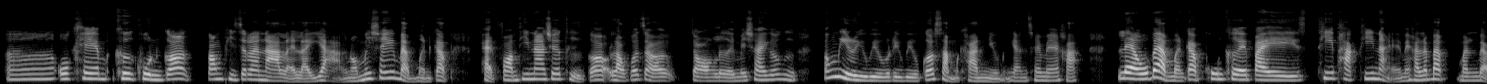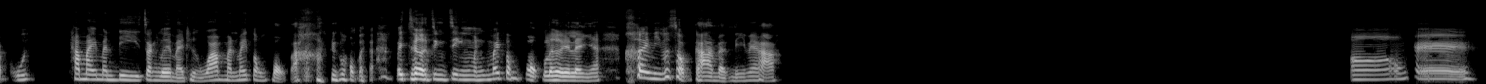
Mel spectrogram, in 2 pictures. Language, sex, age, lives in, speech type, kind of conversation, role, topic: Thai, female, 40-44, Thailand, conversation, podcast, host, การเที่ยวคนเดียวเคยทำให้คุณรู้สึกว่าตัวเองเปลี่ยนไปไหม?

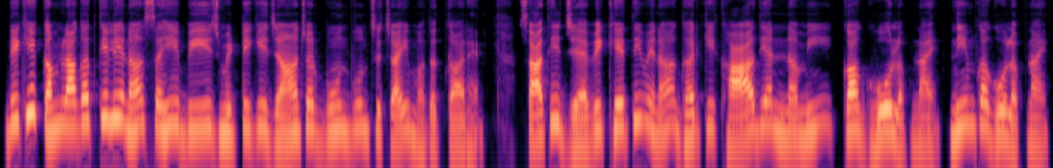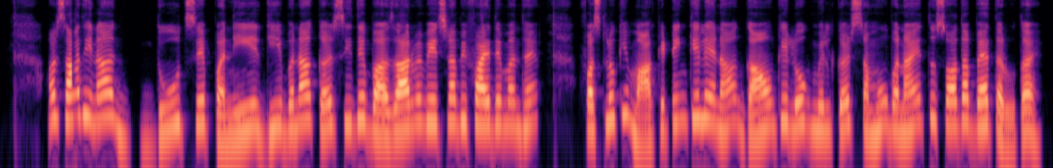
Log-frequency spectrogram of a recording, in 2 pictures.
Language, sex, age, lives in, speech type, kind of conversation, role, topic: Hindi, female, 20-24, India, read, expert-assistant, expert, अगर आपके गाँव में रोज़गार के नए मौके बनाने हों, तो आप कौन-कौन से पुराने और नए तरीकों का मिलाजुला इस्तेमाल सोच सकते हैं?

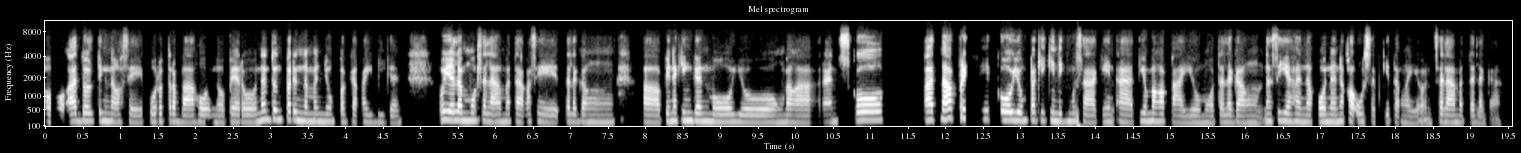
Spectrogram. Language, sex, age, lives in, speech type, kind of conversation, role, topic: Filipino, female, 30-34, Philippines, conversation, advice, user, Paano ko malalaman kung handa na akong magmahal muli?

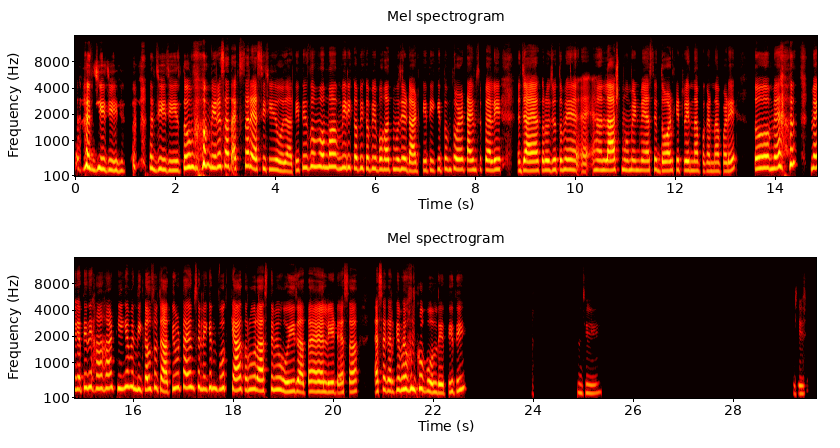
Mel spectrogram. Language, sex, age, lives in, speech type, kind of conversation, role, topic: Hindi, female, 30-34, India, conversation, podcast, guest, Kisi anjaan se tumhara koi impromptu adventure hua ho, toh poora scene kya tha?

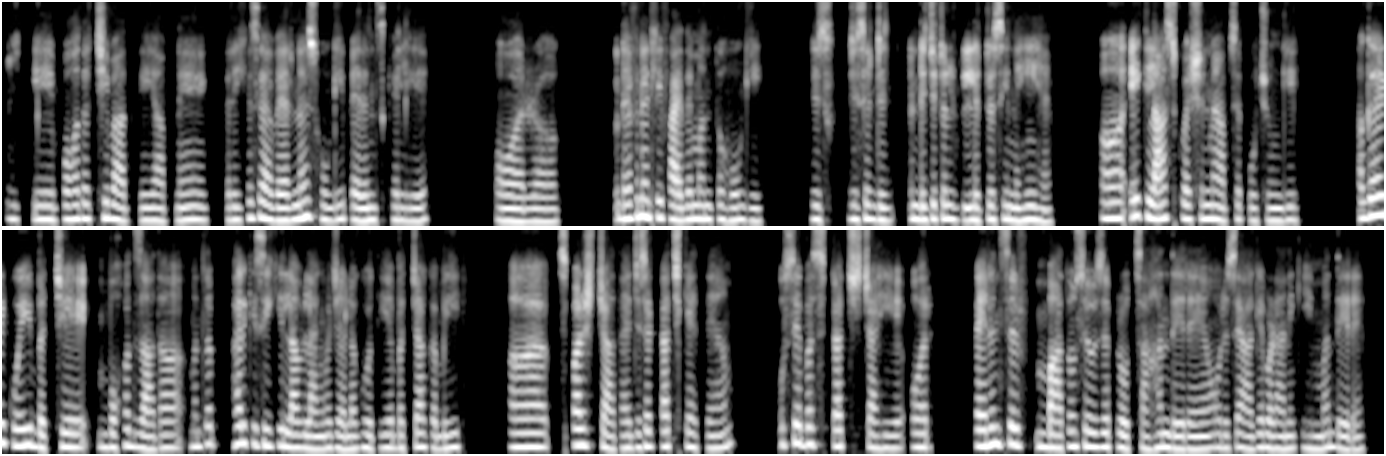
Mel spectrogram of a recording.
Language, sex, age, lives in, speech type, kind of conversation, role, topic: Hindi, female, 25-29, India, conversation, podcast, host, Bachchon ko apni love language samajhne aur express karne ka tareeqa kaise sikhaate ho?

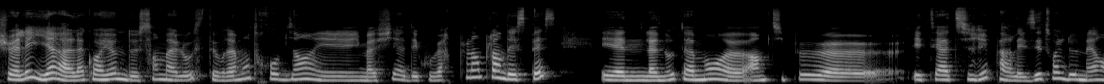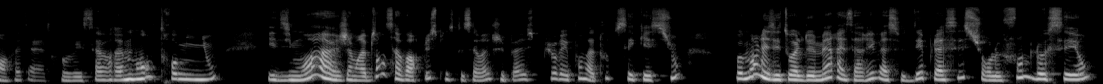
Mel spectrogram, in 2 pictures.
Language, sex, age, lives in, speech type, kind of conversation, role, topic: French, female, 30-34, France, read, expert-assistant, asker, Comment les étoiles de mer se déplacent-elles sur le fond marin ?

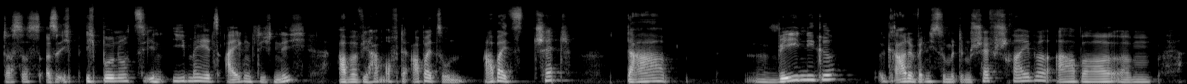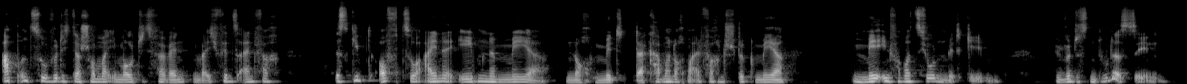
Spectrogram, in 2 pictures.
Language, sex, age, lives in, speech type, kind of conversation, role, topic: German, male, 30-34, Germany, conversation, podcast, host, Was führt deiner Erfahrung nach zu E‑Mail‑Missverständnissen?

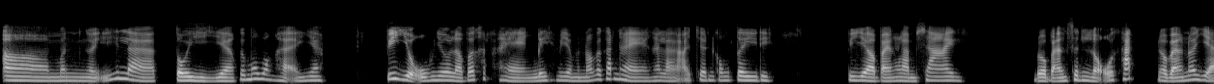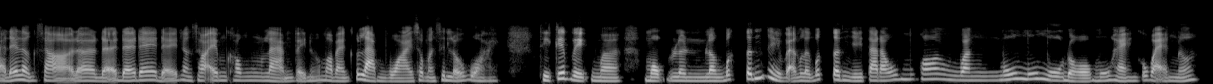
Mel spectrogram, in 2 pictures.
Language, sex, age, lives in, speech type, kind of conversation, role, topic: Vietnamese, female, 30-34, Vietnam, conversation, podcast, guest, Bạn nghĩ lời xin lỗi quan trọng thế nào trong quá trình hòa giải?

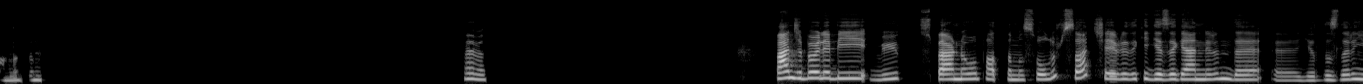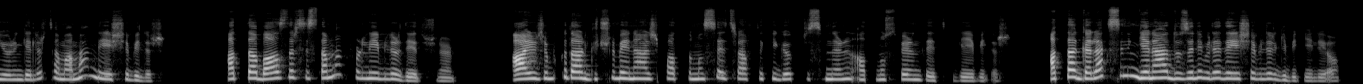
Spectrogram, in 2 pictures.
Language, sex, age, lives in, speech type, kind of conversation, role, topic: Turkish, female, 40-44, Netherlands, read, expert-assistant, asker, Kara delikler nasıl oluşur ve evreni nasıl etkiler?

